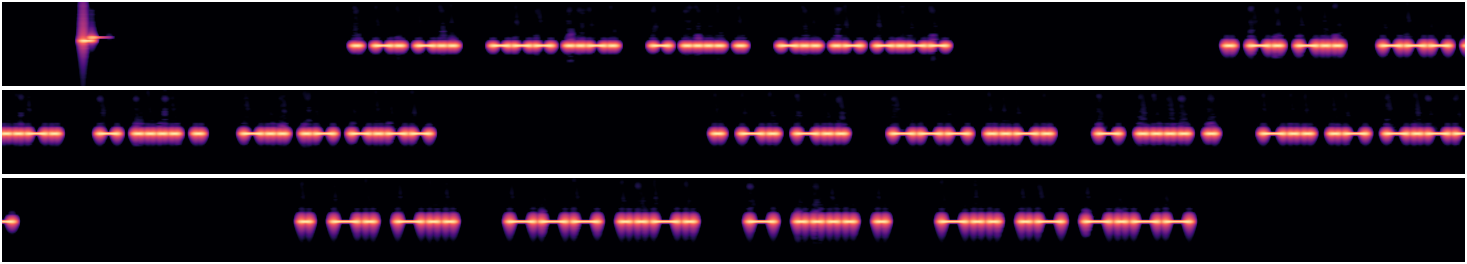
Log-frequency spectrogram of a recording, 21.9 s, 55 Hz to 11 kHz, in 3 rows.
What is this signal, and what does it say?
Morse code, heard as a keyed tone, about 36 wpm, 700 Hz. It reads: END OF THE DAY END OF THE DAY END OF THE DAY END OF THE DAY
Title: Speed-Racing - Sets of 4 Words 30wpm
